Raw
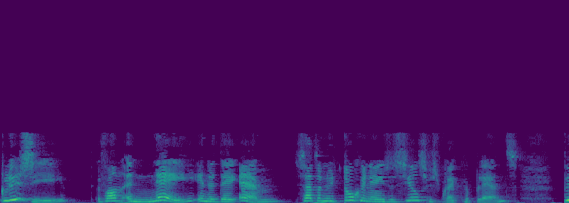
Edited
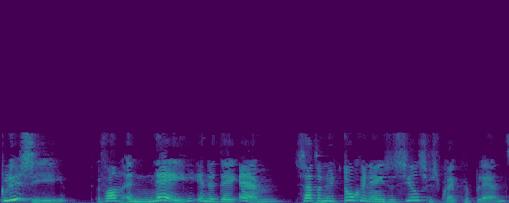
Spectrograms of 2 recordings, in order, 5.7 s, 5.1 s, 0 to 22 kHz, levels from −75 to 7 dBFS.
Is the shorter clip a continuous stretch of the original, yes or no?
yes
